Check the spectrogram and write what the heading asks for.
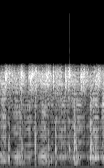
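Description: Steel-string acoustic guitar strummed in a steady rhythm, with a tambourine jingling along.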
